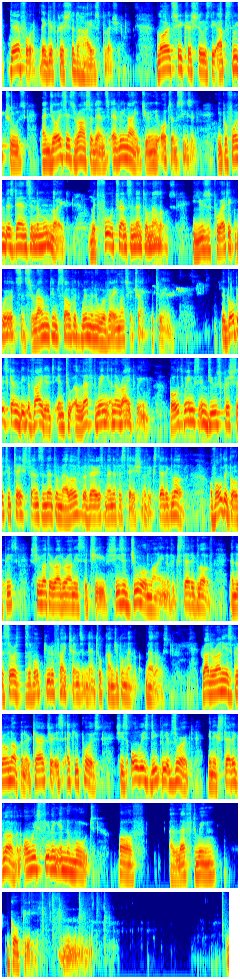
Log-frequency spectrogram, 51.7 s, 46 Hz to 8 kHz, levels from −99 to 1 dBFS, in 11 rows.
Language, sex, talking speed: English, male, 155 wpm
